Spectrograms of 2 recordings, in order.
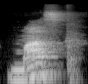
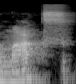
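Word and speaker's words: mask: की गलती होती है रिस्क रिस्क को क्या बोलते हैं रिक्स मास्क तो माक्स इश्क तो इक्स है ना तो इस तरह से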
